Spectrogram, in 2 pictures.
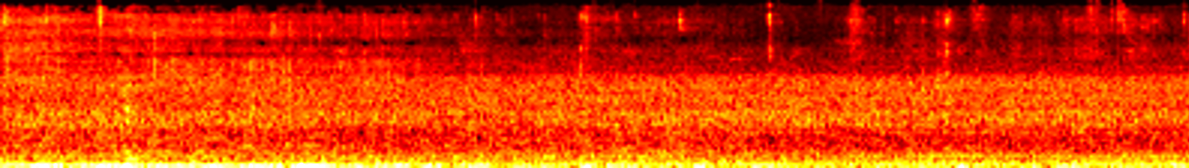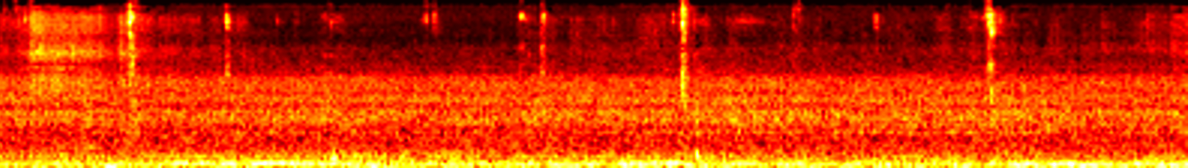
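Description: A young woman chews food close by.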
